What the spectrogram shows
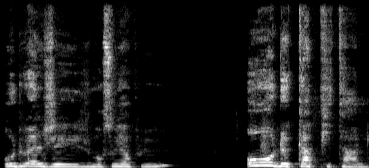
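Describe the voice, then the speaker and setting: A woman's voice: mid-range voice, lively intonation, unhurried, dark tone. A middle-aged woman chatting casually in a vlog, hesitant, with many fillers and restarts. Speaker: lifestyle vlogger. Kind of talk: casual chat about perfumes.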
